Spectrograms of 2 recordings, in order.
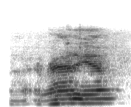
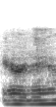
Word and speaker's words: Aranea: Arania, or sorry, I always mispronounce her name. Aranea, there we go.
